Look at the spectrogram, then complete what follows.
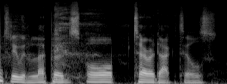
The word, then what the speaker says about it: pterodactyls: Nothing to do with leopards or pterodactyls, as soon as I saw silent P at the beginning of the terror.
